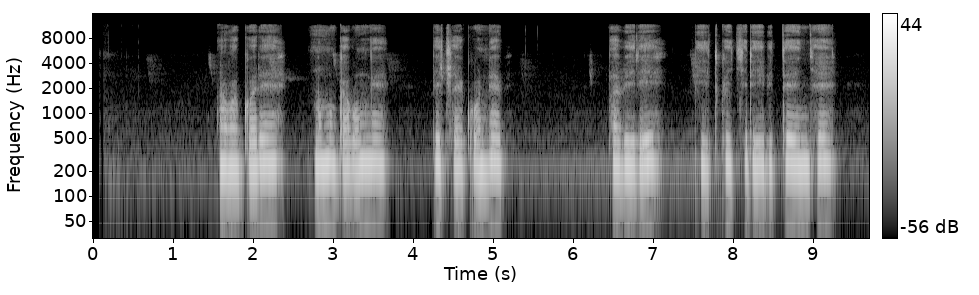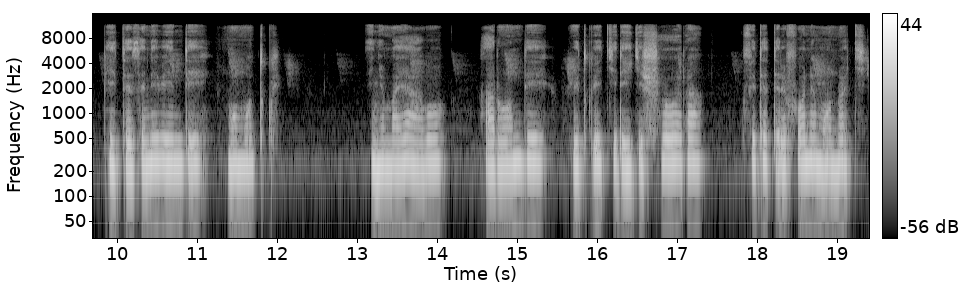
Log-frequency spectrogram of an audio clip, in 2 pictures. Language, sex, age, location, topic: Kinyarwanda, female, 25-35, Kigali, finance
